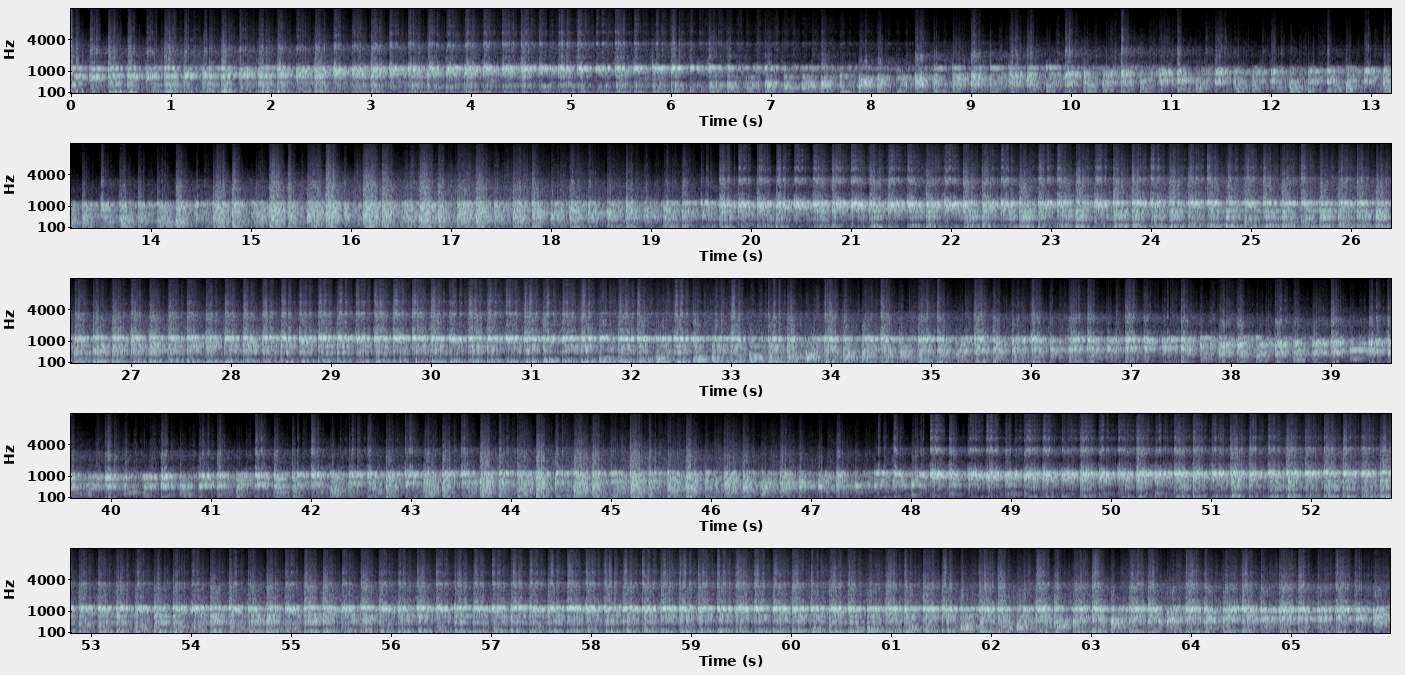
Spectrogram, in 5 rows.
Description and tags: Terror 01 sad int loop
A minimalistic evil dark hammering sound best described as a crossover between a pneumatic drill and a cybernetic engenered hammer.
